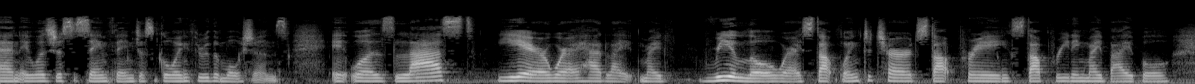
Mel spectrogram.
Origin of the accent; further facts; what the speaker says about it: Jamaica; So I'm originally from Jamaica, which is a very God-fearing country.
